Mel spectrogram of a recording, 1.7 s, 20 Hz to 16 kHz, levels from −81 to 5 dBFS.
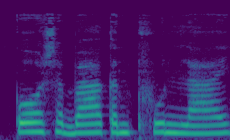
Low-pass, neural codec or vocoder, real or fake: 10.8 kHz; none; real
